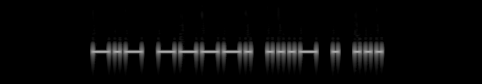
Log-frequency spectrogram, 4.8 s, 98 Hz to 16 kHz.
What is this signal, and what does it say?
Morse code, heard as a keyed tone, about 22 wpm, 700 Hz. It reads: K9VES
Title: USA Call Signs - 5 Characters - 4x Character Spacing - 22wpm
